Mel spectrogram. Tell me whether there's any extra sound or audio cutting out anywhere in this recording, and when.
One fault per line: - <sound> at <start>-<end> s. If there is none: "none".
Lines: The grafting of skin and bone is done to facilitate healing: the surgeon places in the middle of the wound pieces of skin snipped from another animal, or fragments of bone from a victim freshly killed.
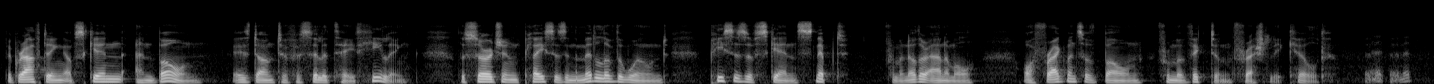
- laugh at 13.6-14.1 s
